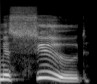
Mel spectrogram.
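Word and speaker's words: Mifsud: missud this is when missud the f is silent this is when missud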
